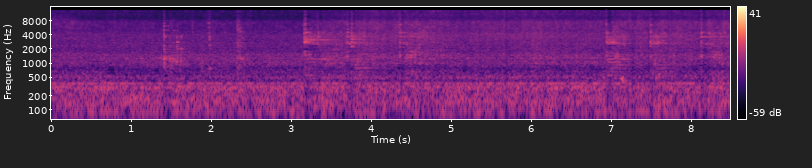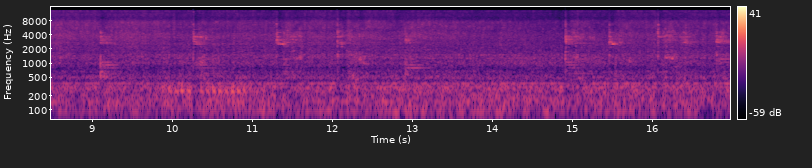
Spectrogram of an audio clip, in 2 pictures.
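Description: An onion mix is stir-fried with squid, making a loud, dense, continuous sizzle with constant stirring and occasional scraping knocks of the utensil against the pan throughout.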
